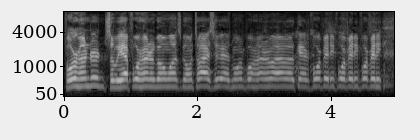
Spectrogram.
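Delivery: fast, high, loud auctioneer chant. Pretend. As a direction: rattle off bids like an auctioneer. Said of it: "That's my auctioneer voice".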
